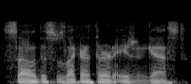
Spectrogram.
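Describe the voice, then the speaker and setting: Deadpan male co-host, low voice. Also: normal speed, no echo, lo-fi sound. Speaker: podcast co-host. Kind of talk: casual podcast chat.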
